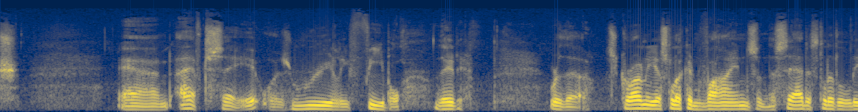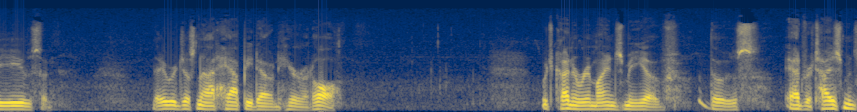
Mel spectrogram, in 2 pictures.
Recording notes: a little morning audio tour of his New Hampshire homestead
